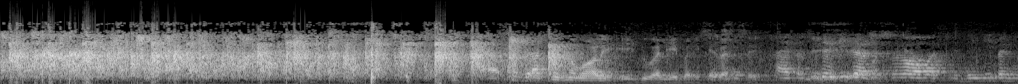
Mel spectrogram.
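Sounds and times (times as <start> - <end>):
audience applause: 0.0 - 5.6.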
